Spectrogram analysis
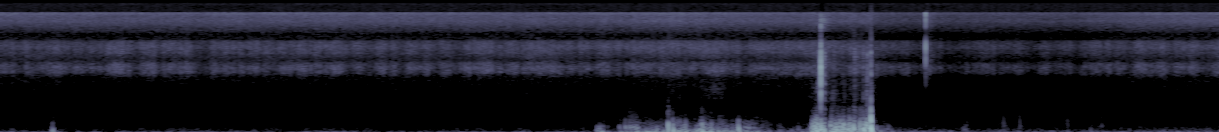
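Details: Hunger stomach growls: low gurgling and rumbling bursts after a quiet stretch, ending in a louder growl; borborygmi.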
